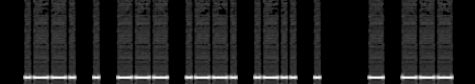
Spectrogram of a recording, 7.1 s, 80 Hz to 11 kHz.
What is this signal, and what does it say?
Morse code, heard as a keyed tone, about 18 wpm, spaced as for 15 wpm, 1000 Hz. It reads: PEOPLE TO
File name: qotdfiles / 15wpm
